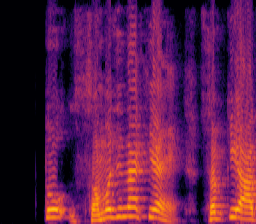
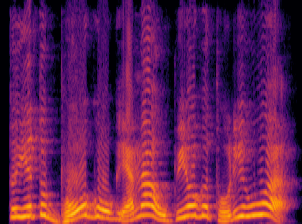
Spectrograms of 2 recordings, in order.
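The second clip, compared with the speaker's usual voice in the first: usual speaking voice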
